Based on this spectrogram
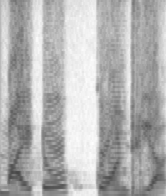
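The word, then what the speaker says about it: mitochondria: Next part आपका है माइटोकॉन्ड्रिया। इसको चोंड्रिया नहीं बोलना, मोस्टली स्टूडेंट्स इसको गलत प्रोनाउंस करते हैं। माइटोकॉन्ड्रिया है ये वर्ड, सी से आपने जो है के की साउंड बोलना है।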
